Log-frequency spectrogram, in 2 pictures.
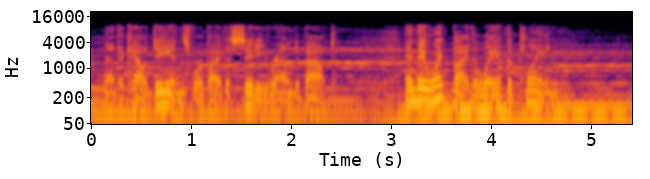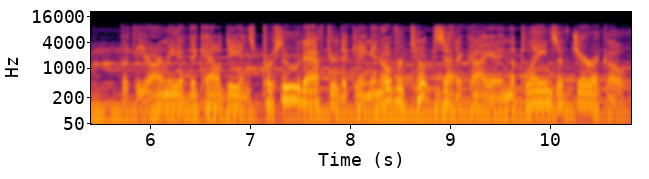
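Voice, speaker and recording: Solemn male scripture narrator over music. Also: medium pitch. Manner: measured, solemn, phrase by phrase.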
